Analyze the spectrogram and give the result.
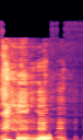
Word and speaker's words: O'Rourke: For those who are listening, I am Nicholas O'Rourke. For those that struggle to pronounce my last name, I recently heard someone say, "Yeah, like New York." O'Rourke.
